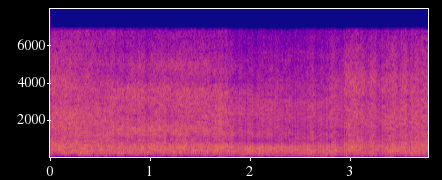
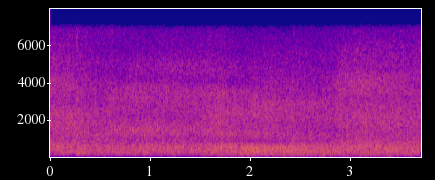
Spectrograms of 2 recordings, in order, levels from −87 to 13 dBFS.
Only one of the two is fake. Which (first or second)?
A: first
